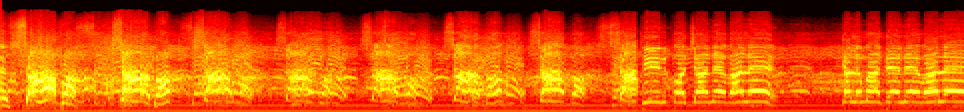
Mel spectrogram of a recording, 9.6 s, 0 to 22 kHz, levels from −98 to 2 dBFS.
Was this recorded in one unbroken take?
no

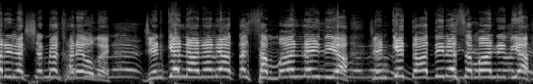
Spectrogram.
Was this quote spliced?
no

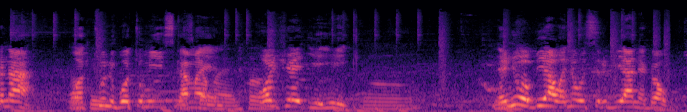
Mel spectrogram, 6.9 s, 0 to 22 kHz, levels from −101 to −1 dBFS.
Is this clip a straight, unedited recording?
yes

